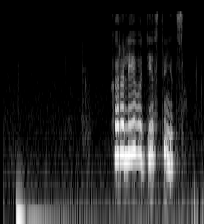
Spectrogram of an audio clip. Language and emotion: Russian, neutral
